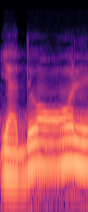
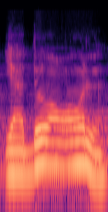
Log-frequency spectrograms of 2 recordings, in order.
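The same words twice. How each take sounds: The two takes are said the same way.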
